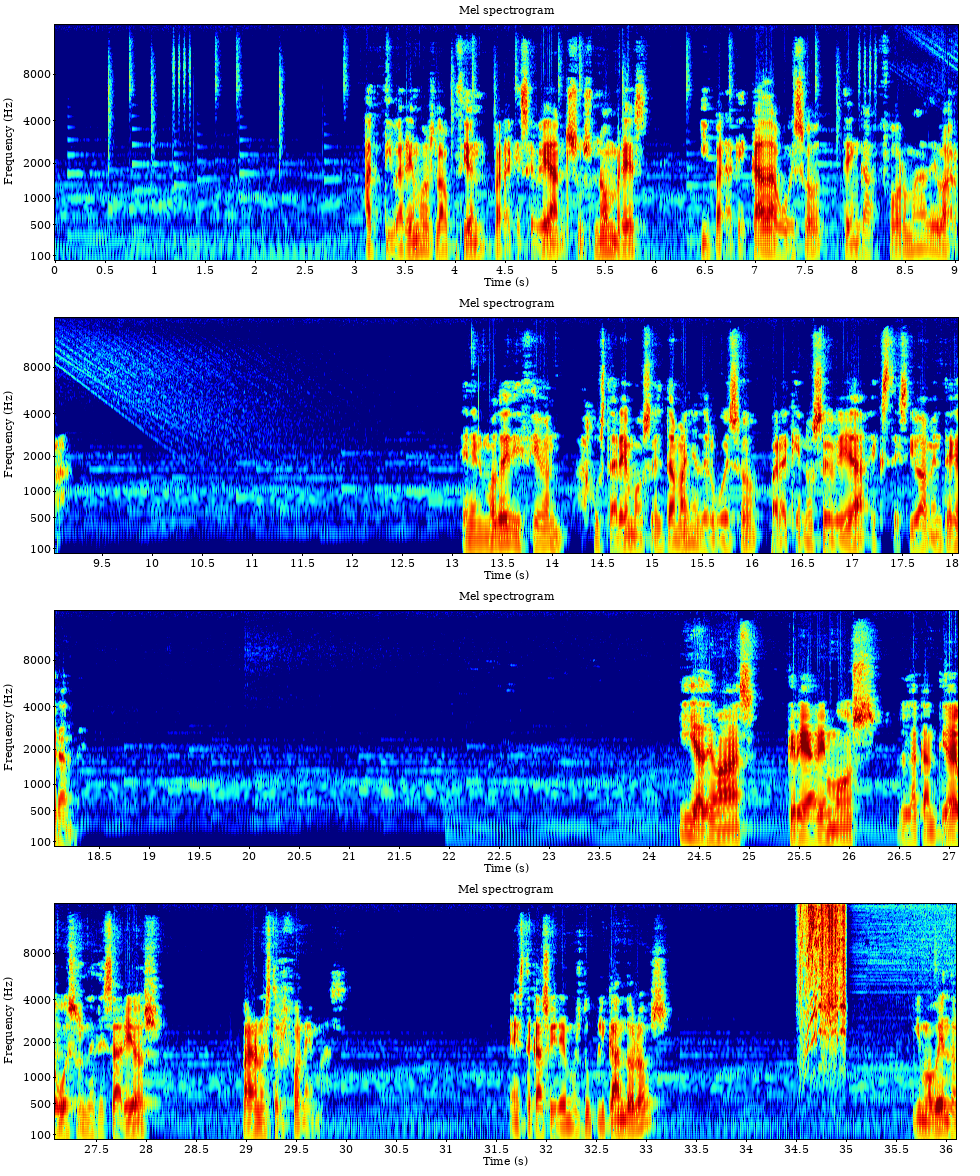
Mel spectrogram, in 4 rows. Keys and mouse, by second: 2.7 click, 3.5 click, 5.0 click, 7.2 click, 7.8 click, 9.0 click, 11.1 g, 11.4 x, 14.7 KP_1, 15.8 Return, 17.6 Tab, 18.7 click, 19.6 g, 19.9 z, 21.4 KP_0, 22.4 KP_Subtract, 22.9 Return, 24.0 click, 25.1-28.3 shift+middle drag, 27.5 shift+d, 28.4 d, 29.3 g, 29.7 z, 32.2 KP_0, 32.9 KP_Subtract, 33.4 Return, 34.5 Escape, 34.5-36.1 typing, 34.6 KP_Subtract, 34.7 Return, 34.7 shift+middle click, 34.9 Escape, 35.1 KP_Subtract, 35.1 Return, 35.3 KP_Subtract, 35.5 Escape, 35.6 KP_Subtract, 35.7 shift+middle click, 35.9 Escape, 36.0 KP_Subtract.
